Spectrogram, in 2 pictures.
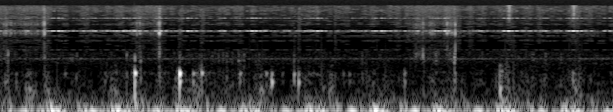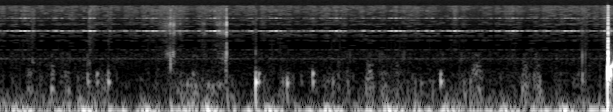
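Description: Continuous low gurgling and bubbling with soft squelches and pops: ordinary bowel sounds from gas and fluid moving through the gut.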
